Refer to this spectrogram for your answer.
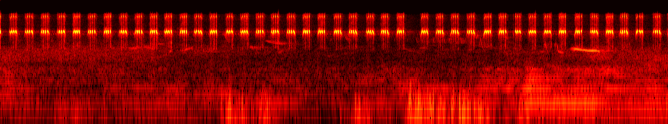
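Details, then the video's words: Daytime cricket in dry grass producing rapid, evenly spaced high chirps, about four each second, with faint traffic rumble midway and a brief soft whistle near the end. "Sound of Cricket in Dry Grass in the Daytime"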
